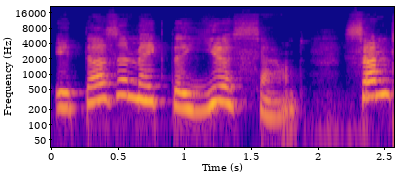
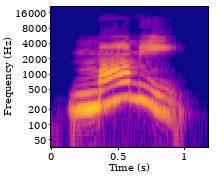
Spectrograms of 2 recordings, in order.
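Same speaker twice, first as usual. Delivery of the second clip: mock gasp; 3 semitones higher, 5 dB louder than usual. Gasps at picture of mommy.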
